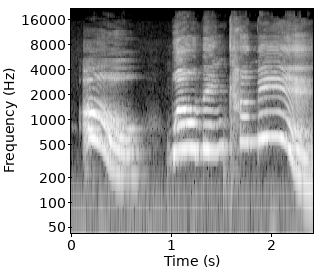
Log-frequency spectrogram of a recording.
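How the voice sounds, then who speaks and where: Putting on a character voice, a woman sounds squeaky at an extremely high pitch. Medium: read story. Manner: fussy.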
